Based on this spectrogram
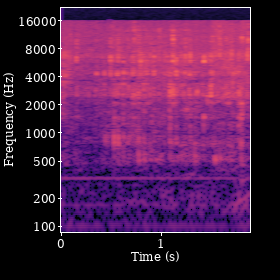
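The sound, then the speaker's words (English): Fizzy water pours steadily into a bowl as an ingredient for a 30-minute bread, a continuous splashing with faint fizzing crackle throughout, quiet overall and without any voices. “And then this is the secret ingredient for the 30-minute bread, is fizzy water.”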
